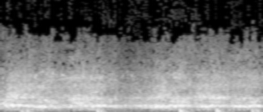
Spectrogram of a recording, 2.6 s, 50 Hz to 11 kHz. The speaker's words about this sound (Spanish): Que no es solo el campo del Valencia, que es en todos los campos de fútbol. En todos los campos de fútbol hay gritos racistas. Y desde hace muchos años, este es del año 1997,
